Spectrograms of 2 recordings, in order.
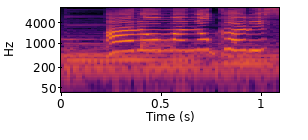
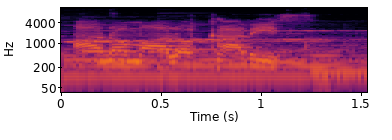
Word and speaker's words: Anomalocaris: アロマのカリス。 It's Anomalocaris. No, never mind. Let's leave your pronunciation issues aside for the moment.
